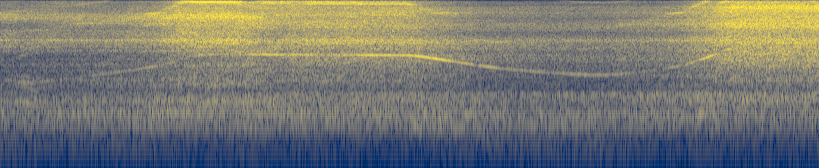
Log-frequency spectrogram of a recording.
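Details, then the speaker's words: CARF Rebel Hot RC jet's newly installed turbine after the restart check at half throttle, which ran awesome. A smooth whine climbs to a high scream, eases back, then spools up cleanly again. Healthy turbine run-up. "very good engine ran awesome"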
